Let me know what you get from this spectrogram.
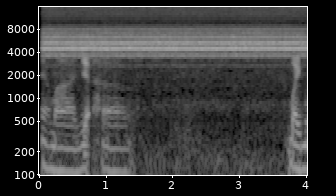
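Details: Cicadas heard while out walking in nature, a dense, steady, high shrill drone sustained without a break throughout, with a man's voice speaking briefly at the start and again at the end.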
